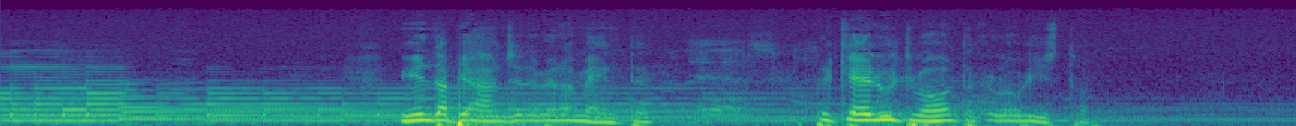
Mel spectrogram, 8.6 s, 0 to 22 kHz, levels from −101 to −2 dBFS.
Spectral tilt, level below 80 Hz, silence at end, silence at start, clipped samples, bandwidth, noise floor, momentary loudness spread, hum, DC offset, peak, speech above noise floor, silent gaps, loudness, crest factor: -9.5 dB/octave; -32 dBFS; 1.25 s; 0 s; under 0.1%; 8.8 kHz; -52 dBFS; 22 LU; none; under 0.1%; -2 dBFS; 32 dB; none; -24 LUFS; 24 dB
